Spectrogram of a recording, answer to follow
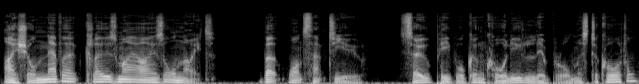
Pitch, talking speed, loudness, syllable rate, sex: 95 Hz, 190 wpm, -18 LUFS, 5.0 syllables/s, male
